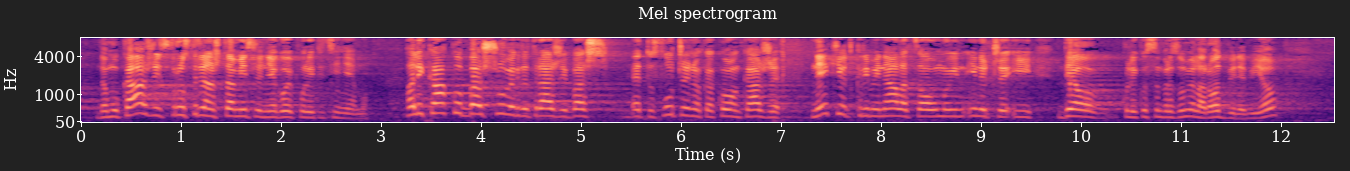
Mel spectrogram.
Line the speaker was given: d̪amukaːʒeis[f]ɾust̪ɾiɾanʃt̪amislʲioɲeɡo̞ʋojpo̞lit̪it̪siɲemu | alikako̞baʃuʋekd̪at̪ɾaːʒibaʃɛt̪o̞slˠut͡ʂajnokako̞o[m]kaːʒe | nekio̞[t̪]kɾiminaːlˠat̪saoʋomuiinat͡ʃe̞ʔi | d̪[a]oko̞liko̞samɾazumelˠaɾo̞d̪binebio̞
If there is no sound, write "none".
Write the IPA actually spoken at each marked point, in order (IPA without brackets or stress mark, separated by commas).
f, n, d̪, e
